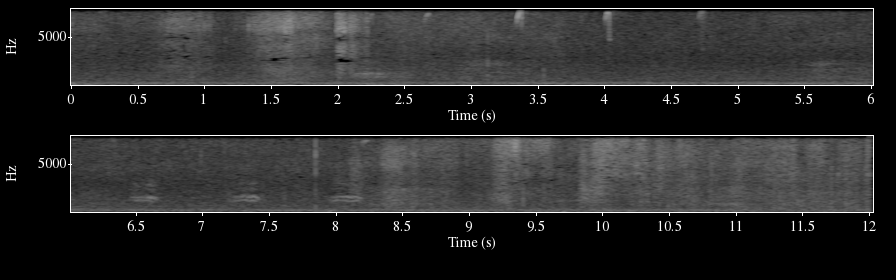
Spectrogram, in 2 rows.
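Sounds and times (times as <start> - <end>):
steady low hum and rumble: 0.0 - 12.0
soft bird calls: 2.0 - 8.8.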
